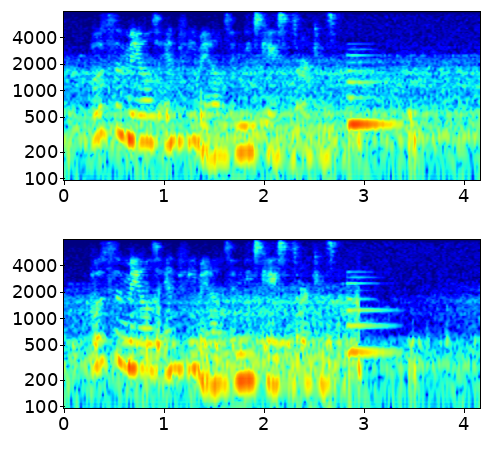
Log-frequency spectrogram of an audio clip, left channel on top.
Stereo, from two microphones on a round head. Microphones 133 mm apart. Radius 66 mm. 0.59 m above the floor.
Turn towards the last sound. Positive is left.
turn(degrees=-80)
